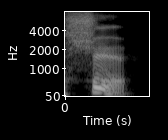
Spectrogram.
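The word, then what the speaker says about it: shi (勢): So this idea, and I'm going to pronounce it in the Chinese, but it's shi.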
